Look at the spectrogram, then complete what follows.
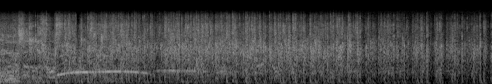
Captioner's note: audience applauding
